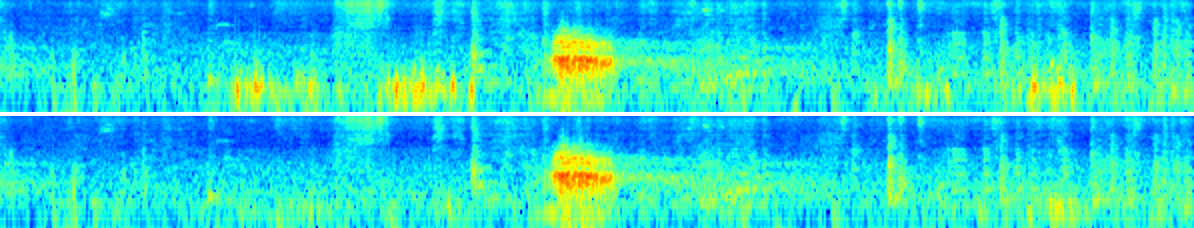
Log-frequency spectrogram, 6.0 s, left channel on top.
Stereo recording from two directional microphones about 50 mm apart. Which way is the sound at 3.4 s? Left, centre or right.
Centre.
